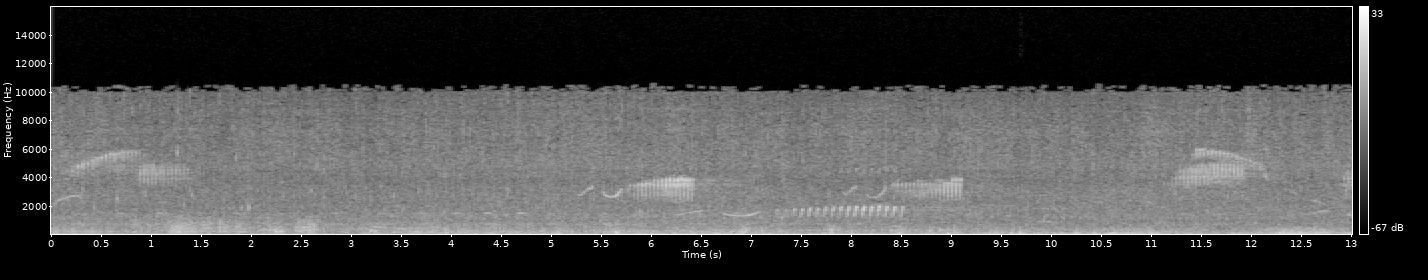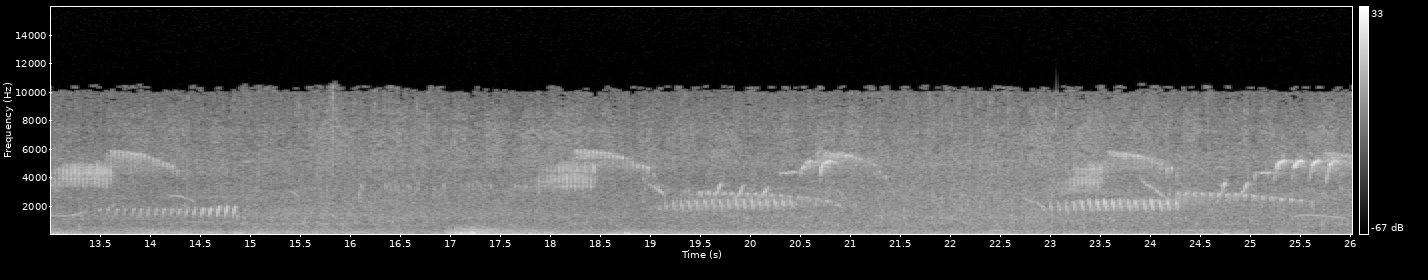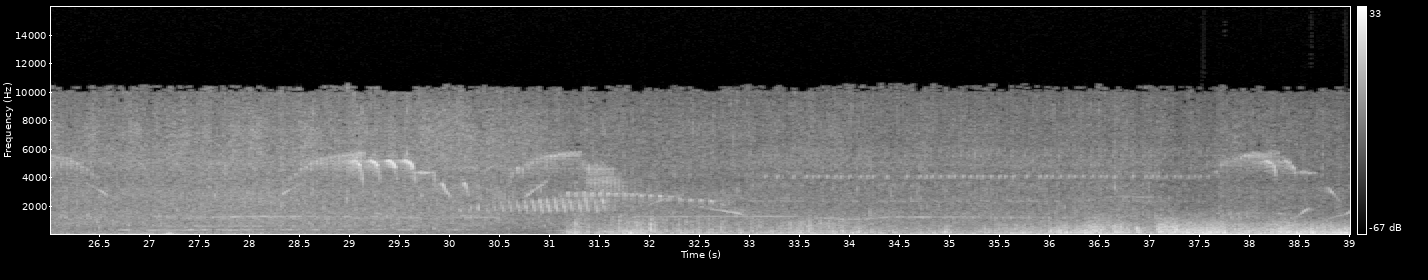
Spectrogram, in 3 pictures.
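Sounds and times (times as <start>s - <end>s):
birds chirping and trilling: 0.0s - 1.6s, 3.0s - 9.3s, 11.2s - 39.0s
steady hiss: 13.6s - 38.4s.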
